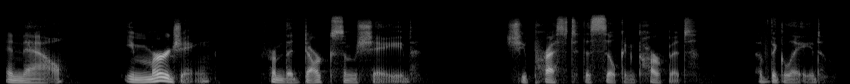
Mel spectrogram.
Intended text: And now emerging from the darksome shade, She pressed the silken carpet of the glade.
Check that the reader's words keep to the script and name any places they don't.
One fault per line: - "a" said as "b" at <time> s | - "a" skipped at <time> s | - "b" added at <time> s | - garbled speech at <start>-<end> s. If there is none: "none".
none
